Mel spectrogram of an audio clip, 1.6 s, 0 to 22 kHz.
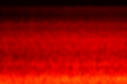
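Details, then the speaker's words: Keeway V Cruise 125 during break-in on the motorway: a steady engine drone with a faint humming tone from about 80 km/h, an odd noise or vibration whose source is not yet traced. "La verdad que en altas tiene un sonido o una vibración rara."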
